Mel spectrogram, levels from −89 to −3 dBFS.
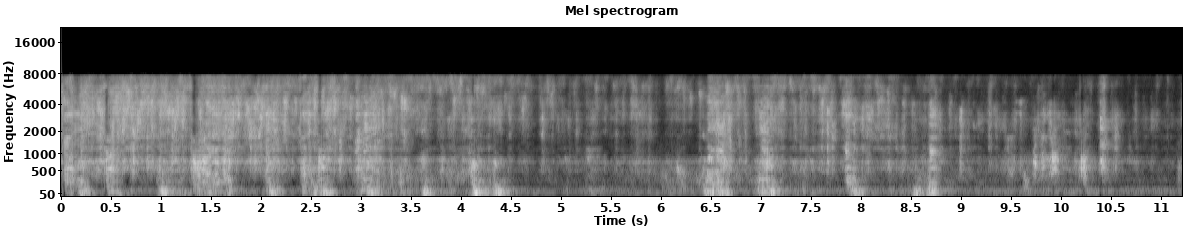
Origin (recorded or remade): remade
